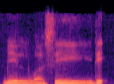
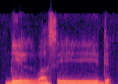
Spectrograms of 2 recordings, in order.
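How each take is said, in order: First: The word ends on a final vowel. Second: The word ends with a strong bounced consonant. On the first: The reading continues past this word. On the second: The reading stops on this word.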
